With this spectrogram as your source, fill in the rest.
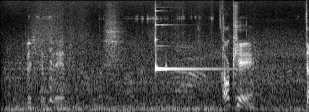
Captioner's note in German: Glockenton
